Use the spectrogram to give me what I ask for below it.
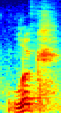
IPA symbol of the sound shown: ʊ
